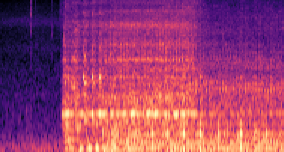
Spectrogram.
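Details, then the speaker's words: Vittorazi Moster EFI two-stroke paramotor, six litres in the tank, started with a double tap after pre-flight checks. It fires right up and settles into a steady, even buzz: a clean, healthy start. "fires right up so I'll show you the safe start real quick"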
